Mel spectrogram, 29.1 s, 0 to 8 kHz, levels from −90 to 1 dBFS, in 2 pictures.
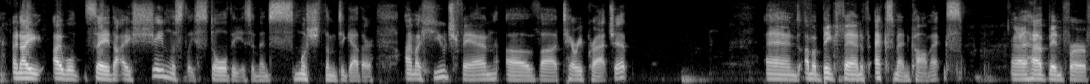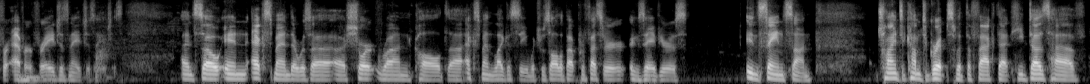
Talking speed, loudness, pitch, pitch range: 165 wpm, -24 LUFS, 115 Hz, 105-125 Hz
